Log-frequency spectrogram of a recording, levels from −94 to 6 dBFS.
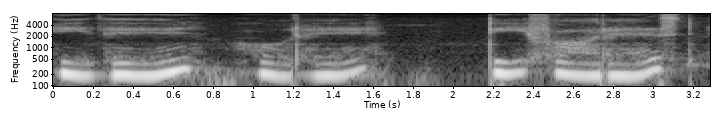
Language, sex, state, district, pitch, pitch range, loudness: Tamil, female, Tamil Nadu, Nilgiris, 205 Hz, 190-220 Hz, -14 LUFS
